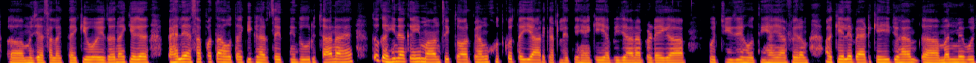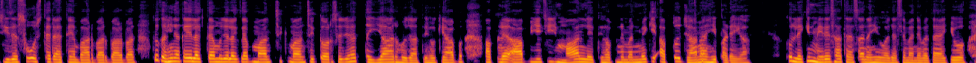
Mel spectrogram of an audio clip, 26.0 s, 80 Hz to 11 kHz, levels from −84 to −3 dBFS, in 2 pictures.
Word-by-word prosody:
अ, - - +2
मुझे 120 +2 +1
ऐसा 120 +1 -2
लगता 115 +2 -2
है 120 - 0
कि 135 - 0
वो 135 0 +3
ये 130 -1 +2
तो 135 - -1
है 135 - +1
ना 140 - +2
कि 145 - -2
अगर 140 0 +4 0.3
पहले, 145 +3 +5
ऐसा 150 +1 0
पता 155 0 0
होता 140 -1 +1
है 140 - -1
कि 145 - -3
घर 135 -2 0
से 140 - +2
इतनी 135 0 -4
दूर 135 +1 -2
जाना 145 +2 +3
है 155 +3 0 0.3
तो - - -1
कहीं 165 -5 +3
न 170 - +4
कहीं 165 0 +1
मानसिक 145 -1 +1
तौर 135 -1 +2
पर 145 - 0
हम 140 +1 +1
खुद 150 - -6
को - - +1
तैयार 135 -2 +2
कर 125 - -3
लेते 120 +2 -5
हैं 120 -1 -1
कि, 125 +1 -1
अभी 120 0 -3
जाना 125 0 +1
पड़ेगा 120 0 +1 0.3
कुछ 135 -2 -4
चीज़ें 130 0 -1
होती 125 0 -2
हैं 125 - +1
या 125 0 0
फिर 125 +1 -1
हम 125 - 0 0.3
अकेले 145 +2 +3
बैठ 135 -1 +2
के 140 - +1
ही 140 0 +3
जो 135 - +3
है 135 0 +3
अ, 125 -2 +1
मन 135 +2 +2
में 140 - +3
वो 140 0 -1
चीज़ें 140 +2 0
सोचते 165 +1 -1
रहते 140 -1 -2
हैं 135 - 0
बार-बार 125 -1 -1
बार-बार 130 +1 0 0.3
तो 255 - +1
कहीं 175 -4 +4
न - - +2
कहीं 180 0 +5
लगता 165 0 +3
है - - +3
मुझे 160 0 +3
लगता 155 0 +2
है - - 0
आप - - -4
मानसिक, 145 +5 -1
मानसिक 140 +1 0
तौर 145 -1 +1
से 145 - -1
जो 155 - 0
है 180 - +3 0.2
तैयार 140 +1 +1
हो 120 - +2
जाते 115 0 -2
हो, 115 - -1
कि 130 - -1
आप 130 +4 0 0.3
अपने 145 +2 +1
आप 140 +1 +3
ये 150 0 -1
चीज़ 160 -2 -6
मान 145 +5 +3
लेते 135 -2 -1
हो 130 - +1
अपने 135 +1 -3
मन 130 - -1
में 150 - +1
कि 180 - -1
अब - - +1
तो 175 - +2
जाना 130 +4 +2
ही 140 - +3
पड़ेगा। 110 -2 -3 0.5
तो 205 - +2
लेकिन 175 +4 +3
मेरे 150 0 +3
साथ 155 -1 -2
ऐसा 135 +2 -1
नहीं 130 0 +1
हुआ 120 -2 0
जैसे 120 +1 -3
मैंने 120 0 -1
बताया 115 0 -1
कि 120 +2 -5
वो 125 -1 +1
135 Hz, 265 wpm, -23 LUFS, 125-145 Hz, 0.5 s, पहले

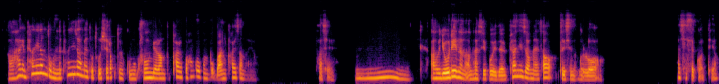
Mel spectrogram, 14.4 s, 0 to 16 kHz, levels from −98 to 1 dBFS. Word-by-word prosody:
아 160 - -7
하긴 245 +7 0
편의점도 335 -3 +3
근데 170 -3 -1
편의점에도 290 - 0
도시락도 185 -1 -2
있고 160 -2 -9
뭐 160 0 -6
구운 190 +3 +1
계란도 170 -2 +1
팔고 215 -2 0
한국은 225 -6 -5
뭐 - - -7
많이 155 +3 +2
팔잖아요 180 -4 -6 1.2
사실. - - -10 0.4
음. 180 -1 -3 0.5
아 180 - +2
그 180 0 +2
요리는 195 0 +8
안 150 +2 -3
하시고 150 -2 0
이제 135 0 0
편의점에서 195 -7 +1
드시는 145 -2 -3
걸로 125 -1 -2 1.5
하셨을 - - -5
것 - - -6
같아요? - - -10
180 Hz, 290 characters per minute, -22 LUFS, 160-220 Hz, 1.5 s, 요리는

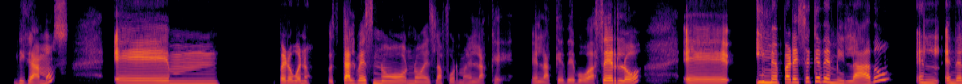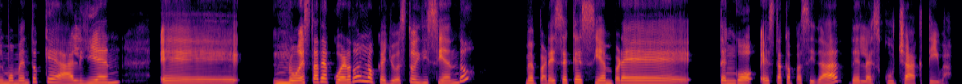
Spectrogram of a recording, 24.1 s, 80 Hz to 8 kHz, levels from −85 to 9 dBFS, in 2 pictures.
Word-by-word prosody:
digamos, 200 - -1 0.5
em 215 0 +2 0.7
pero 210 -2 +3
bueno, 205 -3 -2 0.2
pues, 185 - -13
tal 220 0 +8
vez 235 +1 0
no 205 -2 -3
no 185 -2 -7
es 180 -1 -9
la 190 - -4
forma 170 -1 -13
en 180 - -11
la 150 - -4
que - - -15 0.3
en 175 - -7
la 165 -2 -3
que 165 +1 -10
debo 170 0 -5
hacerlo, 220 - +4 0.5
eh, 200 -1 +3 0.3
y 315 +2 +5
me 295 0 +4
parece 295 +4 +5
que 360 - +3
de 335 -2 +5
mi 240 -5 -4
lado, 200 - +3 0.5
en 255 -4 -2
en 235 +1 +2
el 235 +1 -1
momento 235 +6 -4
que 320 -4 -2
alguien, 255 +6 0 0.5
eh, 195 -3 -1 0.4
no 230 +1 0
está 285 +5 +4
de 345 - +6
acuerdo 280 -1 +2
en 410 -3 -1
lo 360 - +2
que 260 -3 -2
yo 220 - -5
estoy 295 -3 -1
diciendo, 130 - 0 0.8
me 235 -1 0
parece 225 +4 0
que 280 +1 -1
siempre 235 -4 0 0.3
tengo 240 +1 -1
esta 230 +4 -1
capacidad 210 - 0
de 205 -1 -5
la 195 -2 -2
escucha 205 +2 -2
activa, 180 -3 -8
220 Hz, 140 wpm, -26 LUFS, 195-245 Hz, 0.8 s, tal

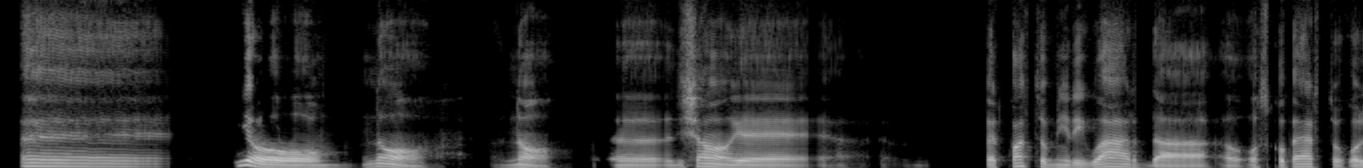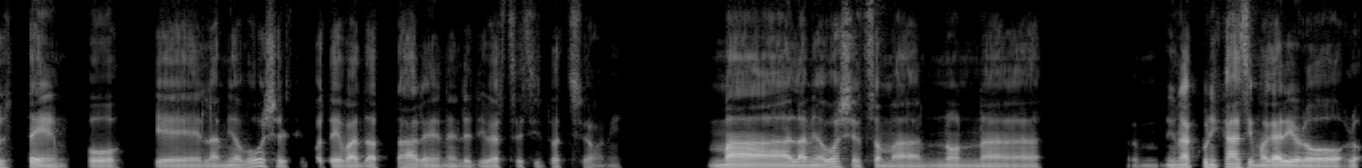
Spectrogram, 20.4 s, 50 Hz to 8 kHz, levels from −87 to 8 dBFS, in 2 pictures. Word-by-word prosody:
Ehm, 140 -4 -2 0.6
io, 105 - +7
mhmm, 100 0 -12
no. 90 - +1 0.5
No. 95 -6 -1 0.3
Uhm, 100 0 -2
diciamo 120 +4 +3
che, 100 -2 +2
uhm, 90 0 -24 0.4
per 110 - -2
quanto 150 -4 0
mi 105 0 -4
riguarda 95 -6 +1
ho 90 - -4
ho 85 - -5
scoperto 125 -6 -2
col 95 +2 0
tempo 80 0 -2 0.2
che 85 -1 -3
la 85 +1 -4
mia 95 +2 -3
voce 145 +8 -3
si - - -33
poteva 90 -1 -2
adattare 85 +2 -3
nelle 80 0 -8
diverse 80 +1 -7
situazioni, 65 +2 -13 0.7
ma 95 -1 +4
la 95 0 +2
mia 95 +1 -1
voce, 120 -3 -1
insomma, 80 -2 -4
non 90 +3 -5
mhmm, 80 -5 -8
in 100 - -3
alcuni 110 +1 +2
casi 120 0 +2
magari 95 +1 +5
io 90 - +4
l'ho 85 -1 +2
l'ho - - -6
95 Hz, 125 wpm, -24 LUFS, 85-110 Hz, 0.7 s, io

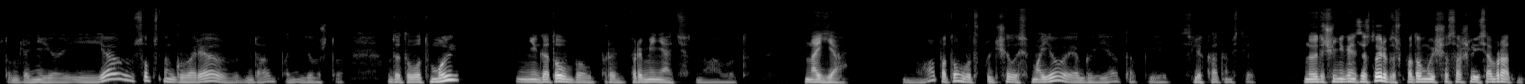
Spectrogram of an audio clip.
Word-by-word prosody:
чтоб 105 - -12
для 100 0 -9
неё, 100 -2 -6
и 100 - -11 0.3
я, 230 - +2 0.2
собственно 160 -7 -5
говоря, 115 +7 -1 0.2
да, 100 +1 -11 0.2
понятное 100 +2 -13
дело, 100 -1 -11
что 95 - -20 0.4
вот 110 - -7
это 110 0 -2
вот 110 0 +1
"Мы" 180 +12 +6 0.6
не 115 -1 -2
готов 120 +4 +5
был 105 -3 -6
про 105 -2 -8
променять 110 -4 -3
на 95 -1 -15
вот 95 0 -19 0.5
на 110 -1 +2
"Я". 100 -5 0 0.5
Ну, 95 - -11
а - - -5
потом 155 -6 +1
вот 115 - -1
включилось 110 +1 -5
моё 115 +10 +1
эго, 100 -3 -5
и 95 0 -11
я 125 +6 -11
так 110 -1 -17
ей 105 -1 -14
слегка 105 +2 -6
отомстил. 110 -3 -13 0.5
Но 120 - +4
это 125 - +4
ещё 135 - -1
не 130 - +4
конец 130 -1 +2
истории, 175 +6 +9
потому 110 - -3
что - - -16
потом 130 0 +4
мы 125 - +5
ещё - - -4
сошлись 120 -2 -1
обратно. 130 -1 +2
110 Hz, 195 wpm, -22 LUFS, 100-125 Hz, 0.6 s, истории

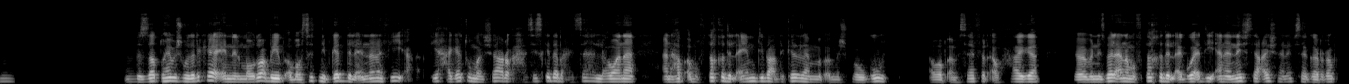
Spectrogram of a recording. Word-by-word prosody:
امم. 140 -1 -16 1.1
بالضبط، 125 +5 0
وهي 155 - +6
مش 155 -2 +2
مدركة 175 +4 +4
إن 130 0 +2
الموضوع 125 +6 +3
بيبقى 140 -7 +6
باسطني 145 +7 -1
بجد، 155 -1 +2
لأن 120 0 0
أنا 145 +1 +2
في 160 +4 -3 0.2
في 150 - -4
حاجات 155 +4 -4
ومشاعر 150 +2 -1
وأحاسيس 145 0 -7
كده 160 +1 +1
باحسها، 145 +5 -9
اللي 135 -2 -1
هو 135 0 +3
أنا 135 -1 +2 0.3
أنا 125 +1 -2
هابقى 135 - -2
مُفتقِد 165 -2 -1
الأيام 140 +3 -1
دي 155 - +1
بعد 150 -5 0
كده 155 +2 +1
لمّا 120 -2 -3
أبقى - - -8
مش 115 0 -12
موجود، 135 +6 +1 0.4
أو 115 +1 -2
أبقى 105 - -5
مسافر 140 +6 -7
أو - - -5
حاجة، 130 -1 +1 0.3
بيبقى 120 +1 +3
بالنسبة 120 +5 +3
لي 155 - +5
أنا 140 - +3
مُفتقِد 155 +3 +1
الأجواء 135 +2 +3
دي، 145 - -2
أنا 125 -1 +1
نِفسي 150 +4 +1
أعيشها، 145 0 -4
نِفسي 135 0 -7
أجربها. 120 +2 -3
135 Hz, 220 wpm, -25 LUFS, 125-150 Hz, 1.1 s, وهي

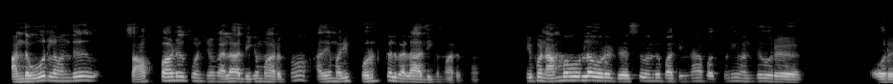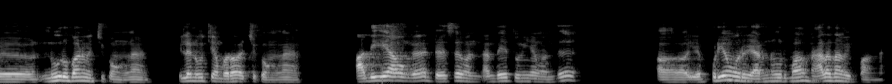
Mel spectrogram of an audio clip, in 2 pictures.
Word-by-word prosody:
அந்த 130 +2 +2
ஊர்ல 185 -1 +2
வந்து 165 +4 -2 0.5
சாப்பாடு 180 0 +1
கொஞ்சம் 145 -3 -7
வில 140 +3 +2
அதிகமா 135 +1 -5
இருக்கும். 200 +3 -7
அதேமாரி 140 +3 -2
பொருட்கள் 165 +5 -1
வில 130 -1 +2
அதிகமா 120 -1 -11
இருக்கும். 105 +1 -19 0.5
இப்ப 175 +1 0
நம்ம 175 +6 +1
ஊர்ல 185 0 +5
ஒரு 165 - +3
டிரெஸ் 145 -1 +1
வந்து 155 0 -4
பார்த்தீங்கன்னா, 145 +1 -6
இப்ப 130 - -4
துணி 160 +2 -13
வந்து 145 +1 -10
ஒரு, 130 -2 0 1.0
ஒரு 125 0 +3 0.5
₹100 175 +1 +7
ன்னு 170 -2 0
வச்சிக்கோங்களேன்! 115 -5 -7 0.3
இல்ல 160 +2 +4
₹150 145 -3 +2
வச்சிக்கோங்களேன். 110 -3 -8 0.6
அதேயே 175 +7 +6
அவுங்க 175 -2 +1 0.2
டிரெஸ் 140 +5 +1
வந்து 135 -3 -9
அதே 155 +4 +1
துணிய 145 -1 -5
வந்து, 120 +10 -5 1.0
அ, - - -2 0.4
எப்பிடியும் 185 +11 +4
ஒரு 160 - +1
₹200 155 +4 0
மேல 170 0 +3
தான் 160 -3 0
விப்பாங்க. 110 -4 -11
145 Hz, 150 wpm, -23 LUFS, 130-170 Hz, 1.0 s, ₹100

